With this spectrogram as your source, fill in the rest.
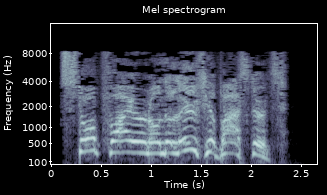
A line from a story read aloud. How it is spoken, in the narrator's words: he shouted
